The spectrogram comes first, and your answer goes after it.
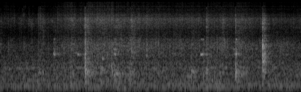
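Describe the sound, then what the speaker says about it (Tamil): Onion and garlic sauté in a hot pan, a steady close sizzle broken by the scrape and tap of a spoon stirring against the metal several times. "இப்போ வாங்க வெங்காயத்தை நல்லா வதக்கிக்கலாம். அதோட சேர்த்து பூண்டும் சேர்த்து வதக்கிக்கலாம்."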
